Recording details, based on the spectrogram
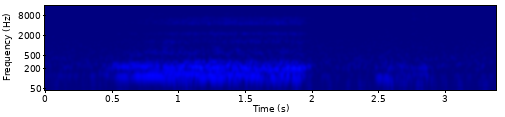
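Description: A single long, rough, rumbling snore on a breath in, fading into quiet breathing; ordinary snoring in a sleeping dog.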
